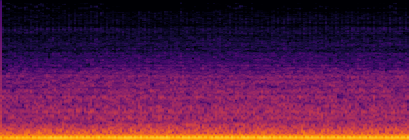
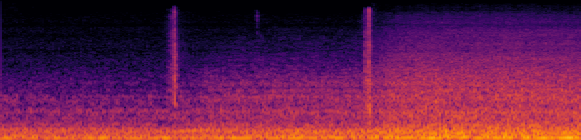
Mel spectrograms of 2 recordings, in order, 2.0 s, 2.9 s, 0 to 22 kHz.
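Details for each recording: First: 2011 Ford F-150 with engine running, blower turned up to a higher fan speed: heavy, steady low drone; loud blower motor, owner suspects bearings or debris in the squirrel cage, before replacement. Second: 2011 Ford F-150 after blower motor cleaned out for loud blower noise: smooth airy rush building as fan turned up, no ticking, squeal or rubbing; blower running normally.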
